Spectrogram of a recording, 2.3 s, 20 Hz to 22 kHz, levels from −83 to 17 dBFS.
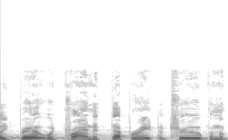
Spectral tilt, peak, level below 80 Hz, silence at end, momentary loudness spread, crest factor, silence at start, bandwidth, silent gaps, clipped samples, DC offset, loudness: -7 dB/octave; -14 dBFS; -66 dBFS; 0 s; 6 LU; 14 dB; 0 s; 11.5 kHz; none; under 0.1%; under 0.1%; -28 LUFS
